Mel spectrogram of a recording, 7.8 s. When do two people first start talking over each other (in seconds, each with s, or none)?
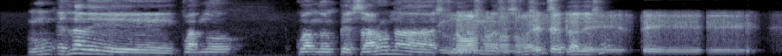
4.4 s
